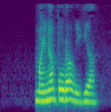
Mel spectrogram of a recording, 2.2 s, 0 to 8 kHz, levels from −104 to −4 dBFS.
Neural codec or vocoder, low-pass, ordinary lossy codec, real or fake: codec, 16 kHz, 1.1 kbps, Voila-Tokenizer; 7.2 kHz; MP3, 48 kbps; fake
